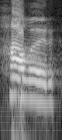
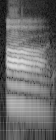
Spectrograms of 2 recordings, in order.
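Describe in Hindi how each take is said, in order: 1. शब्द एक स्पष्ट h ध्वनि से शुरू होता है। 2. शब्द सीधे स्वर ध्वनि से शुरू होता है। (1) "कभी इसको ... हावर ... नहीं पढ़ेंगे" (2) "ये जो एच है ये म्यूट हो गया"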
